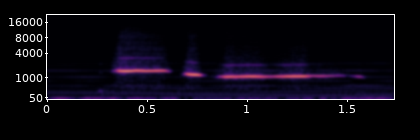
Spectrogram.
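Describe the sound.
A short, bright whistled tune of three notes: a held high tone, a quick higher chirp, then a longer lower note that dips slightly, clear and fairly loud with no talking.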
